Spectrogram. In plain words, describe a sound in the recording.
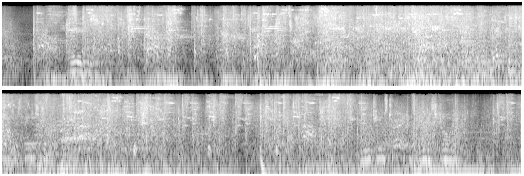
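Game spell effects whoosh and crackle in a busy battle.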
